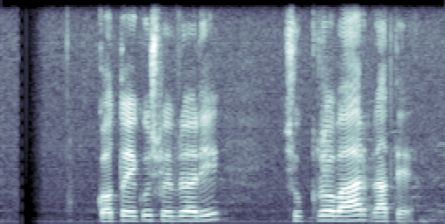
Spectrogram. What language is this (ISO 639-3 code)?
ben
